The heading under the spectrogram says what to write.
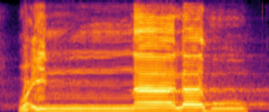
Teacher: Huruf hu dibaca panjang 2 harokat karena terdapat harokat u terbalik.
